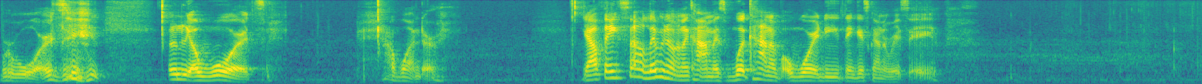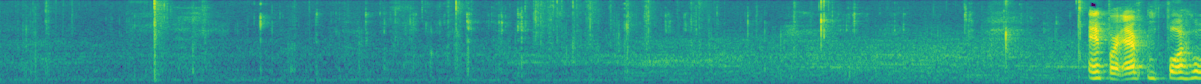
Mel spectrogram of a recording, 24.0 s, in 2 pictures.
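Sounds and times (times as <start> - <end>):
faint low hum: 0.0 - 24.0
quiet chewing: 10.1 - 22.9.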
